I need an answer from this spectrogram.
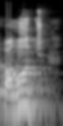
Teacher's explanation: देखिए नाक के साथ साथ ध्वनि कहाँ निकलेगी, मुख से भी निकलेगी। भले हूँ में छोटा ऊ आ रहा है, लेकिन फिर भी मुझे क्या लगाना पड़ा, अर्धचंद्र बिंदु।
